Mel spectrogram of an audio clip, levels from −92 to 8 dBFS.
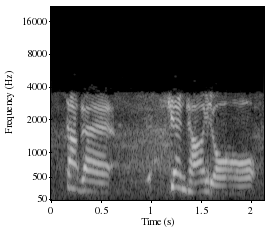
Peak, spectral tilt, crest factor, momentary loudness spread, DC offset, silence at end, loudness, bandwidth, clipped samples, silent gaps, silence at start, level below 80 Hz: -6 dBFS; 1 dB/octave; 18 dB; 11 LU; under 0.1%; 0 s; -22 LUFS; 3.8 kHz; under 0.1%; none; 0.15 s; -72 dBFS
